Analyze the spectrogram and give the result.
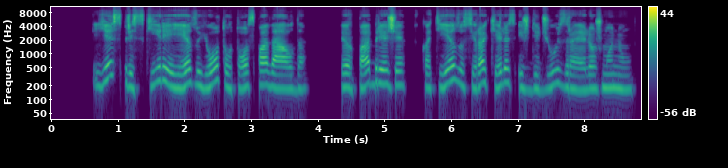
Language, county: Lithuanian, Alytus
